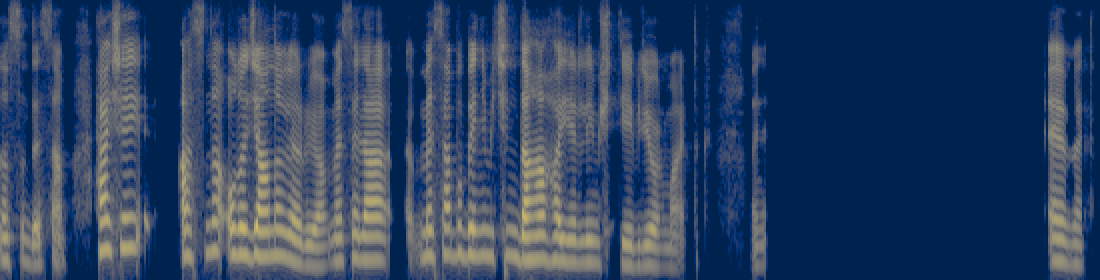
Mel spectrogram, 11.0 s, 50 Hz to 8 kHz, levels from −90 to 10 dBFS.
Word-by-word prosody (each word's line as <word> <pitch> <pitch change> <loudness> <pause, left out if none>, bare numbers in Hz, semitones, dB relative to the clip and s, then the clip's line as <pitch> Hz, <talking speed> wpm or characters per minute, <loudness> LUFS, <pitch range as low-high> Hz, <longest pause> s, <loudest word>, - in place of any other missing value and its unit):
nasıl 195 -2 -8
desem? 165 - -5 0.3
Her 275 +1 +5
şey 300 +2 0 0.4
aslında 255 +4 0
olacağına 235 -2 +5
varıyor. 160 -6 -1
Mesela 200 +1 +1 0.3
mesela, 230 +2 -2
bu 255 -2 -5
benim 235 -1 +1
için 230 0 -5
daha 205 0 +6
hayırlıymış 185 +3 -3
diyebiliyorum 155 -2 -5
artık. - - -14 0.4
Hani - - -14 2.8
Evet. 170 -4 -2
200 Hz, 100 wpm, -22 LUFS, 180-235 Hz, 2.8 s, daha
